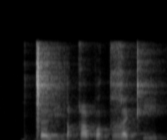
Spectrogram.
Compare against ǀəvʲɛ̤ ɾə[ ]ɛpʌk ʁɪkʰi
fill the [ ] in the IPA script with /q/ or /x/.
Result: q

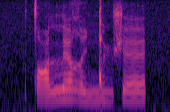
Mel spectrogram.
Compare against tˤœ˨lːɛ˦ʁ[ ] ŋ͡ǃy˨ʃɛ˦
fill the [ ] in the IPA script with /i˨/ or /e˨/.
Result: i˨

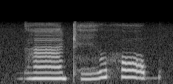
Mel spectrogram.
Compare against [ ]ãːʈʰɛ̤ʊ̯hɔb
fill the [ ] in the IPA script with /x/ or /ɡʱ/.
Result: ɡʱ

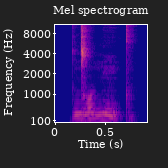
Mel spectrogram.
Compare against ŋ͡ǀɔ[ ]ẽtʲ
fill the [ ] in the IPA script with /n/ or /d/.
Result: n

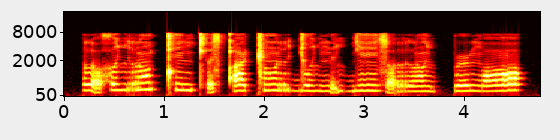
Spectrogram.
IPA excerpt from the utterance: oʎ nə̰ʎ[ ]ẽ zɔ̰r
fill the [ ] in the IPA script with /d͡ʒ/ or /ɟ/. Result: ɟ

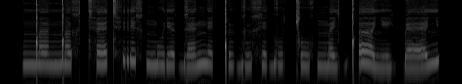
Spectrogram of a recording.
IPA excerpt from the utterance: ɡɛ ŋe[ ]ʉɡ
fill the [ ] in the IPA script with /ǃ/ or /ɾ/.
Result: ǃ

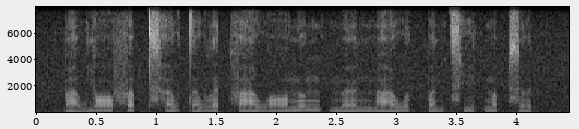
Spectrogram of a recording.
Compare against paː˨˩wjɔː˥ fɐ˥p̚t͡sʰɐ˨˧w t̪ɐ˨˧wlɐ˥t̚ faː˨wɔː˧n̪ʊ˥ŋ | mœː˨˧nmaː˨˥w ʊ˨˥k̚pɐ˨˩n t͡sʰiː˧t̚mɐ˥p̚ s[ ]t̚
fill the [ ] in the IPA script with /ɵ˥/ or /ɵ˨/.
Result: ɵ˨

